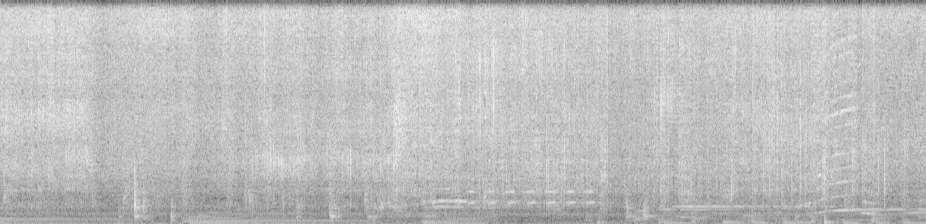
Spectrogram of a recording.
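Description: Tomato and potato masala sizzling in a nonstick frying pan while a wooden spatula stirs and scrapes through it, the ground spices frying in the oil.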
